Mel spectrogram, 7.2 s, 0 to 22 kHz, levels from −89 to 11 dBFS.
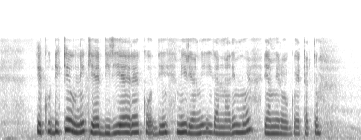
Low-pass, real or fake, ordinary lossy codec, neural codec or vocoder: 7.2 kHz; fake; none; codec, 16 kHz, 16 kbps, FunCodec, trained on Chinese and English, 50 frames a second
